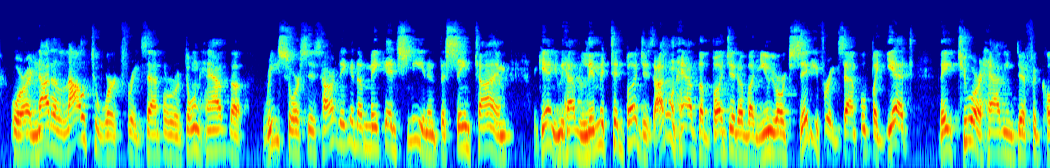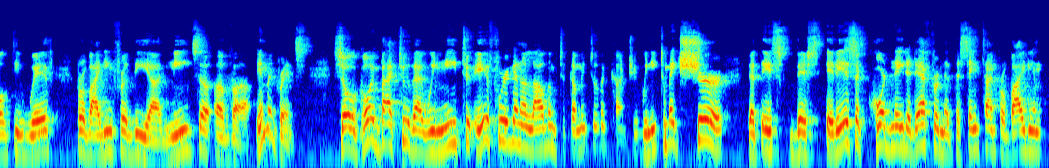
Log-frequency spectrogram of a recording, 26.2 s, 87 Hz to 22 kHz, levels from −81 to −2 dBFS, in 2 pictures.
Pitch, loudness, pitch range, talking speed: 160 Hz, -21 LUFS, 140-195 Hz, 225 wpm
